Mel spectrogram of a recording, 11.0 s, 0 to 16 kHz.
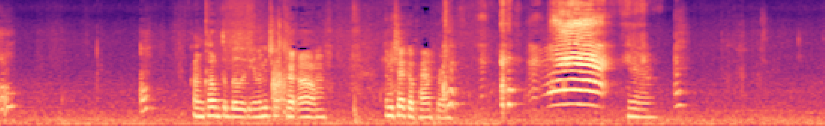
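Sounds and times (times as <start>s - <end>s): baby whimpering: 0.0s - 0.3s
baby crying: 5.9s - 8.4s.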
